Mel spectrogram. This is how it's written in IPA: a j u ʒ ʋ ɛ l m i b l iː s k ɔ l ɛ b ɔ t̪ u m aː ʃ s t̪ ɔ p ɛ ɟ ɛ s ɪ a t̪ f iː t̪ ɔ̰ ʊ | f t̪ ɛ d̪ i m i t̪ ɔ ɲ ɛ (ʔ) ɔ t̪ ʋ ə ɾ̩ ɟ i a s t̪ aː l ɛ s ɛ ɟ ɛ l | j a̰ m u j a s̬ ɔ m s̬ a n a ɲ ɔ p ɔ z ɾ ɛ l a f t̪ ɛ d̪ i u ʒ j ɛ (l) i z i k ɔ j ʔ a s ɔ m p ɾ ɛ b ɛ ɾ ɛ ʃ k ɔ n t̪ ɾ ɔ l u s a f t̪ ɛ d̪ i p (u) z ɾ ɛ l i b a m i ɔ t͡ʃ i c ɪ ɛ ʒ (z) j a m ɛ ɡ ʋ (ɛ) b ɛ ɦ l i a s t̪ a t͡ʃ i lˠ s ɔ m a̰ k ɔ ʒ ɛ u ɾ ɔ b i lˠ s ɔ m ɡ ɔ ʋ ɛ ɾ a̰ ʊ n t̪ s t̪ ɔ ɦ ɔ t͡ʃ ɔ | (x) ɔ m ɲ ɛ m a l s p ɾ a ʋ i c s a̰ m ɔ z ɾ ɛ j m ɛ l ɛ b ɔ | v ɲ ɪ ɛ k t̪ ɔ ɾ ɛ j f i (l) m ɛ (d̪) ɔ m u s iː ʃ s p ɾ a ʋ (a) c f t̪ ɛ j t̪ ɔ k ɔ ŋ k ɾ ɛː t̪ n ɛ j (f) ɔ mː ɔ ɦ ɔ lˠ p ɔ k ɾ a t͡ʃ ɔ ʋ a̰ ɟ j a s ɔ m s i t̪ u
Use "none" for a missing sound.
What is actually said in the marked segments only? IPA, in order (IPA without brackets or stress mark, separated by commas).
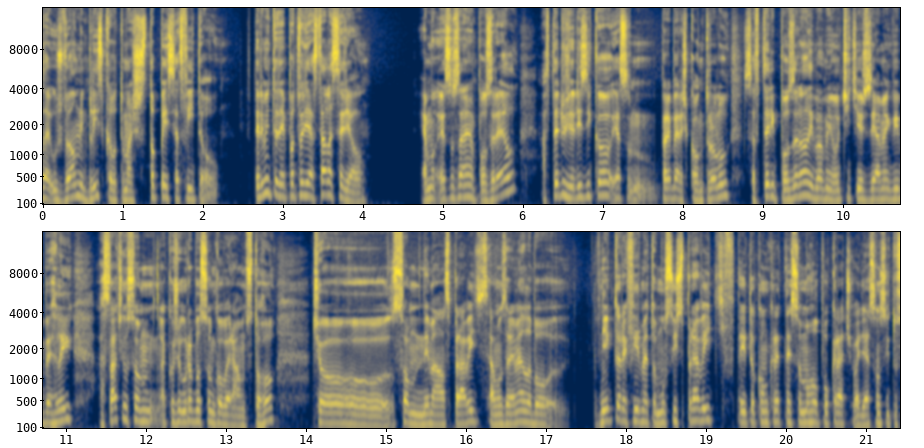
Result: p, ɾ, ɔ, z, i, s, ɾ, t̪, i, s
